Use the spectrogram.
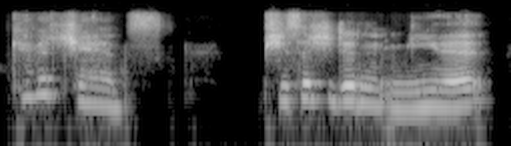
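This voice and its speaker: A woman's voice: a little high, normal speed, husky. A woman playing a responsible, peacemaking teenage schoolgirl in a drama read. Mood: mediating. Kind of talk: audio drama table read acting.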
